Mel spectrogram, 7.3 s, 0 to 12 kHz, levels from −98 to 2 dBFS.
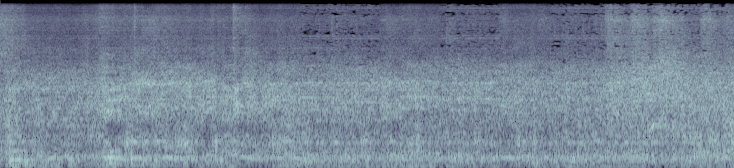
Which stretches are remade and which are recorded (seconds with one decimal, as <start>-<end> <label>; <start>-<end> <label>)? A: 0.0-3.0 remade; 3.0-3.8 recorded; 3.8-4.4 remade; 4.4-5.0 recorded; 5.0-5.5 remade; 5.5-7.3 recorded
